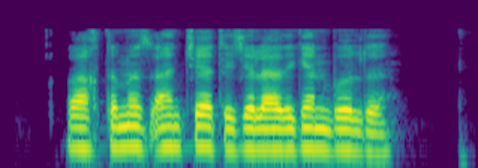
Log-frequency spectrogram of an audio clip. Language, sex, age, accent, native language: Uzbek, male, 18-24, Samarqand, Uzbek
